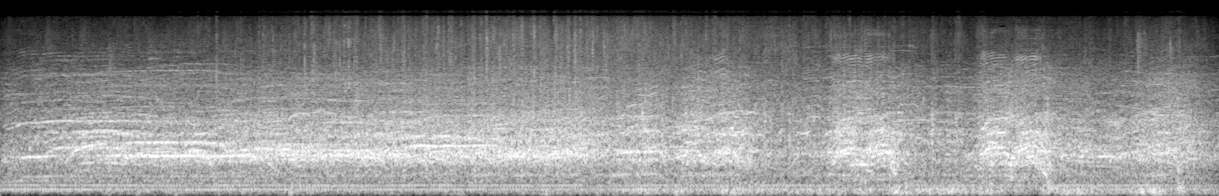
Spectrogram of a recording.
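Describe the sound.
A dense, loud crowd of protesters roars and cheers continuously after breaking into a city's Legislative Council building, with shouting voices, whoops and scattered bangs rising in waves over the steady din of many people.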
